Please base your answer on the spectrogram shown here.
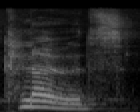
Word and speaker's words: clothes: get started first up pronunciation its clothes a word of just one syllable it's an uncountable noun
